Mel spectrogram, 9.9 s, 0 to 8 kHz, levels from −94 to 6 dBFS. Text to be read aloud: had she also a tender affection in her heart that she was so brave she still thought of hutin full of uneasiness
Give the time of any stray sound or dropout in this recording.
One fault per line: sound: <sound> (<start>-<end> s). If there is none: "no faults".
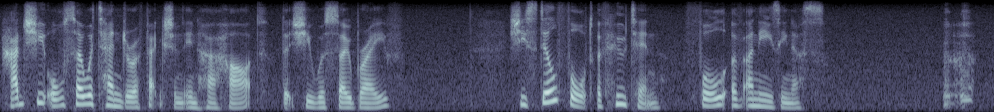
sound: throat clearing (9.4-9.8 s)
